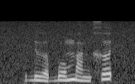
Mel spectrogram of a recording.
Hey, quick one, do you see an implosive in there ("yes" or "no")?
yes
